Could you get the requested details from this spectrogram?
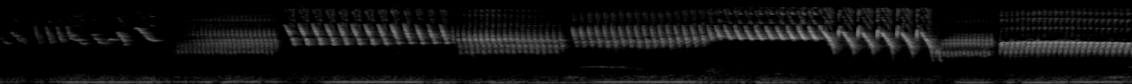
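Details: Canary song played as a master to stimulate a silent canary: continuous rolling trills and buzzy rattles at varying pitch, with a run of descending sweeping whistles near the end, over faint low hum.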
